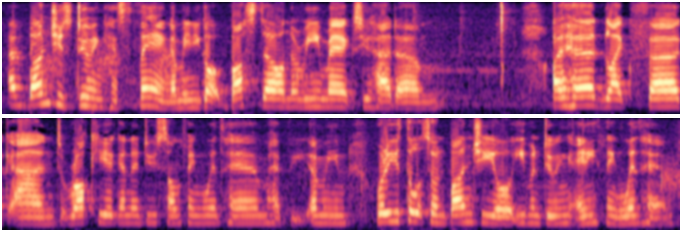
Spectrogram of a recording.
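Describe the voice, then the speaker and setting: A woman's voice: medium pitch, fairly even intonation, moderate pace, a little hiss or hum. A woman interviewing someone in a casual, slangy, chatty way.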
